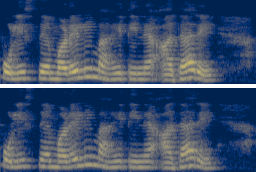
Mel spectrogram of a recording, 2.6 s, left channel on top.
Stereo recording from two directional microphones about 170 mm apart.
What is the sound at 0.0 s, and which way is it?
A woman's voice, 20° left (ahead or behind).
